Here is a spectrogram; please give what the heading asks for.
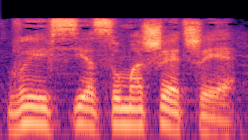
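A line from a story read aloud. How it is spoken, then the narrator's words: Hissing. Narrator (Russian): прошипел Лабок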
